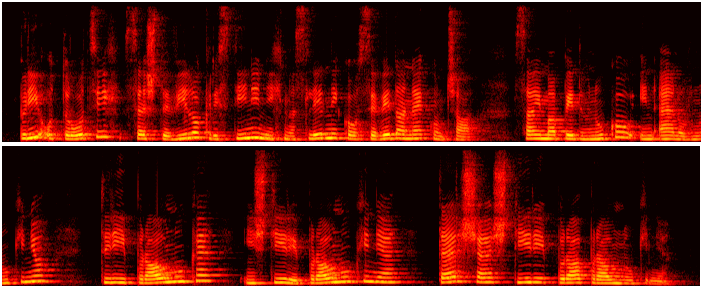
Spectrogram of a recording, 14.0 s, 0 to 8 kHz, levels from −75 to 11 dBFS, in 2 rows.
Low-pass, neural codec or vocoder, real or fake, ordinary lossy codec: none; none; real; none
